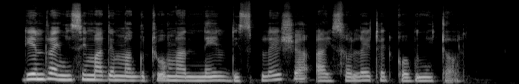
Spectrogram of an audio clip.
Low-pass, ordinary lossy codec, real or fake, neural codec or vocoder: none; none; fake; codec, 44.1 kHz, 3.4 kbps, Pupu-Codec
